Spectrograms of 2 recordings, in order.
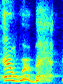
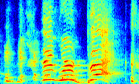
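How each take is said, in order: First: Show host announcement. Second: High, slow, drawn-out host voice; show host announcement. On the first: Retold or imitated. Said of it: "I said". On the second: Acted. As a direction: stretch it like a TV host.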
